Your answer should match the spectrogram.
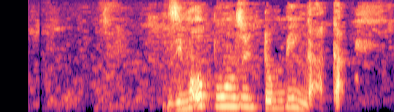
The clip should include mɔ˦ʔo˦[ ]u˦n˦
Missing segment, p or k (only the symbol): p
